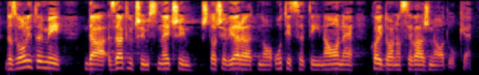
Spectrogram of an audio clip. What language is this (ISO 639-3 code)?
hrv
